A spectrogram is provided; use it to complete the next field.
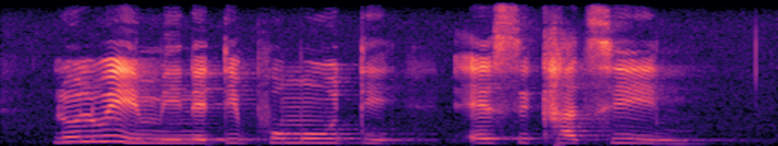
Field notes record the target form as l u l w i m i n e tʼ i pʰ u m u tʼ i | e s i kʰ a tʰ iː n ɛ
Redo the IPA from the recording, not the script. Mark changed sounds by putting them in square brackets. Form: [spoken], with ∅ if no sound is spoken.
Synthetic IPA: l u l w i m i n e tʼ i pʰ u m u tʼ i | e s i kʰ a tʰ iː n [i]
